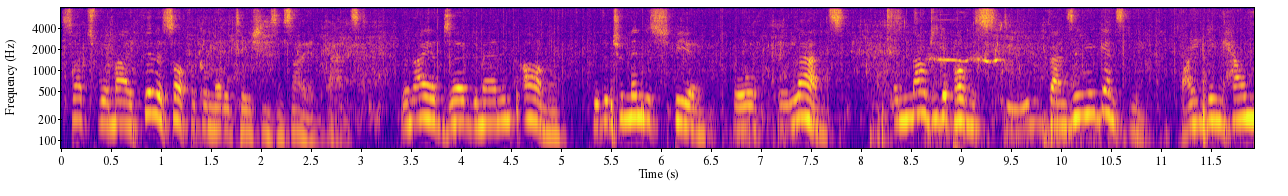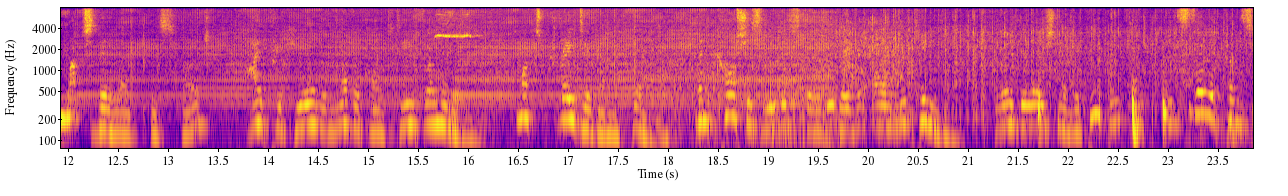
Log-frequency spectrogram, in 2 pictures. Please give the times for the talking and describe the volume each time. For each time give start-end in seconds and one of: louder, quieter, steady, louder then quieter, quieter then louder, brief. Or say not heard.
0.0-23.8 steady.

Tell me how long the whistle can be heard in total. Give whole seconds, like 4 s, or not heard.
2 s.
